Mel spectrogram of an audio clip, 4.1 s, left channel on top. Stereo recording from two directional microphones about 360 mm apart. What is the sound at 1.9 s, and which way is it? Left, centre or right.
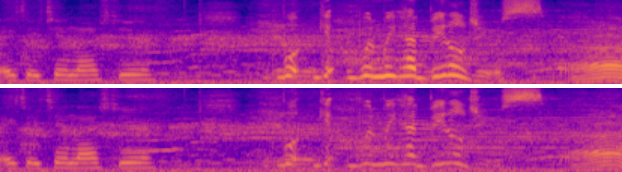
Speech, centre.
